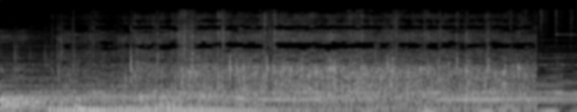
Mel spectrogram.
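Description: An audience applauding, starting about half a second in, over background music with a low steady bass note.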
